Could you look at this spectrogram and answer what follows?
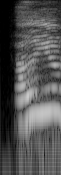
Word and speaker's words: thallium: I do not like the fact that she used thallium. Me either. Seriously? Thallium is so 1900s.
